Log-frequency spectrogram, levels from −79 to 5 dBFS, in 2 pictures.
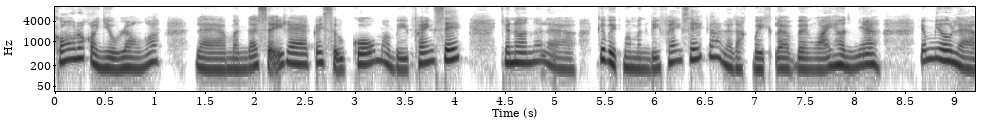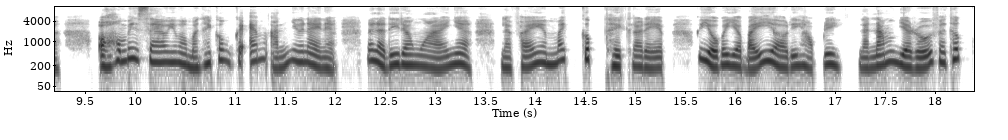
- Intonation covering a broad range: Yes, wide, 6.5 semitones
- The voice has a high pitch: Yes, high, 210 Hz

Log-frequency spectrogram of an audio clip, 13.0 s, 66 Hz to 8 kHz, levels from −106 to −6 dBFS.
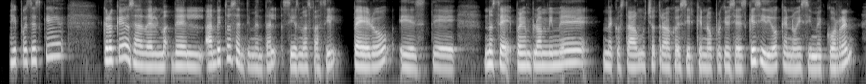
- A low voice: No, high, 190 Hz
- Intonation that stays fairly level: No, average, 4.3 semitones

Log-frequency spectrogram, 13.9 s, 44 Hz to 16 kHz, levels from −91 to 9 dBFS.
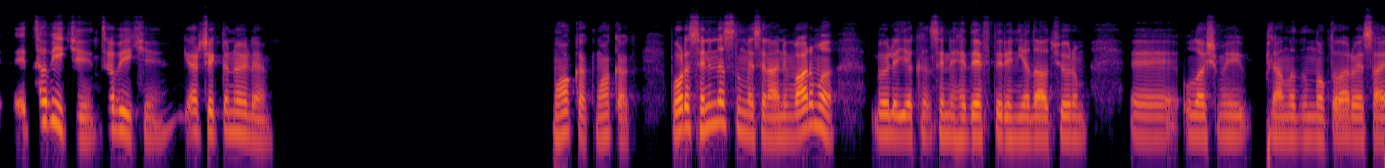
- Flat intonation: No, average, 3.0 semitones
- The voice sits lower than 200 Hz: Yes, medium, 140 Hz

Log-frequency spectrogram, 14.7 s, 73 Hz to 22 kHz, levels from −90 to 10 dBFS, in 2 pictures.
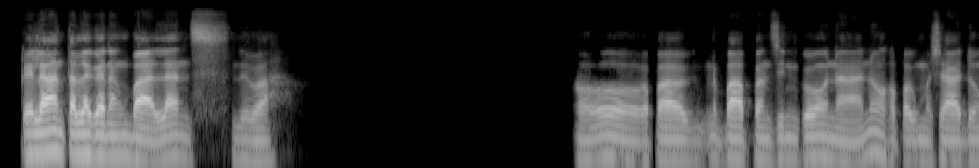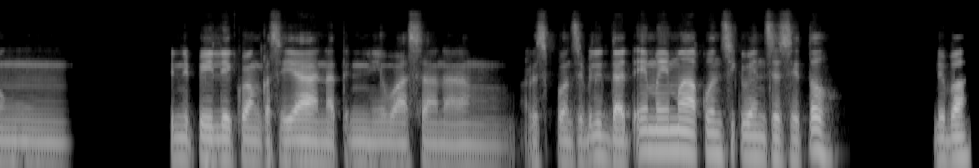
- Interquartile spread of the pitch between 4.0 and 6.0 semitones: No, average, 2.9 semitones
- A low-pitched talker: Yes, low, 100 Hz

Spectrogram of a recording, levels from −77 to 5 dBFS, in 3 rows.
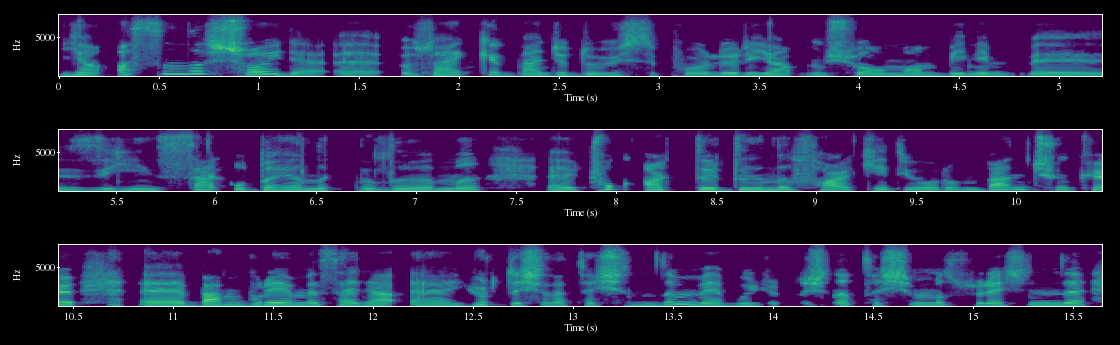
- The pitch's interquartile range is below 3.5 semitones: No, average, 4.5 semitones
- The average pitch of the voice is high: Yes, high, 220 Hz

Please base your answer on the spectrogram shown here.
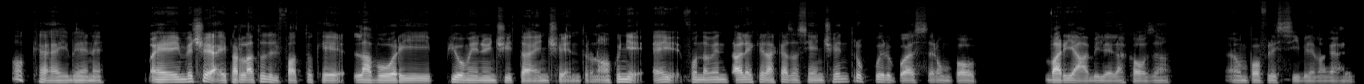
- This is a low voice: Yes, low, 100 Hz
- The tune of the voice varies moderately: Yes, average, 3.0 semitones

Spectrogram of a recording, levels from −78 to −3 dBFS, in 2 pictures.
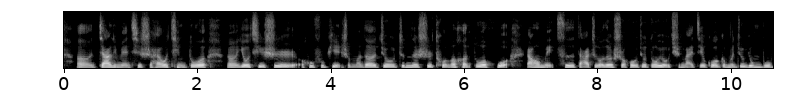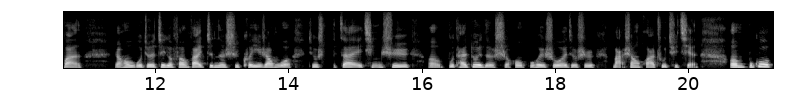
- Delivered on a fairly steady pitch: No, average, 3.2 semitones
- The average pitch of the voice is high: No, medium, 170 Hz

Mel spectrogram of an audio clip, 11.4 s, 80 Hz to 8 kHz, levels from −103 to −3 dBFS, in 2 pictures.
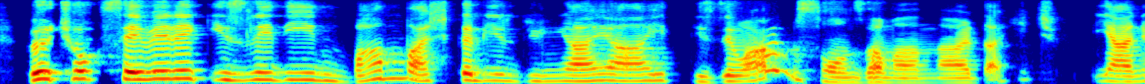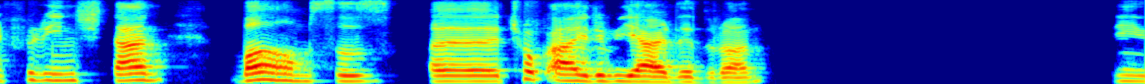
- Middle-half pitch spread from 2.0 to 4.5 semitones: Yes, average, 4.1 semitones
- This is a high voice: Yes, high, 205 Hz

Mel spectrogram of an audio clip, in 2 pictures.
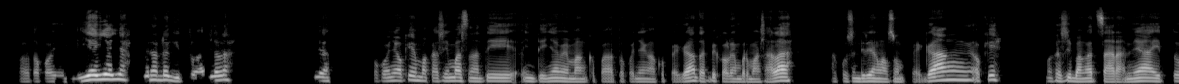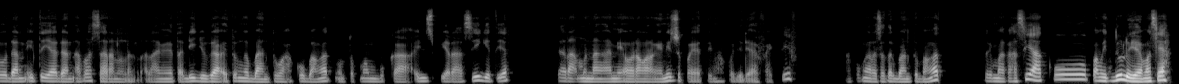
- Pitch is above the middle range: No, medium, 145 Hz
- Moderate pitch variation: Yes, average, 3.8 semitones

